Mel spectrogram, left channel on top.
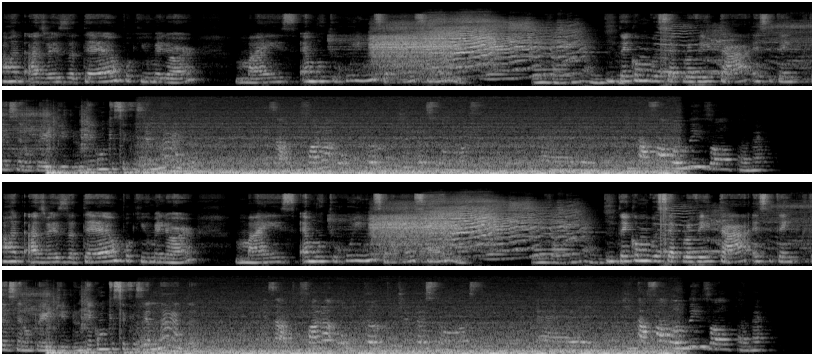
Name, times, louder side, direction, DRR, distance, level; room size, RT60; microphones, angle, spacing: voice 1, 0.0-5.1 6.0-10.1, right 3 dB, 40° right, 0.7 m, -28 dB
sound 1, 3.2-5.9 6.4-9.7, left 1 dB, ahead, 0.3 m, -26 dB
voice 2, 5.3-6.2 10.7-12.8 13.4-15.7, right 1 dB, 75° right, 1.3 m, -29 dB
sound 2, 9.4-14.9, equal, 25° left, 0.9 m, -23 dB
4.8 x 2.4 x 3.2 m
head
